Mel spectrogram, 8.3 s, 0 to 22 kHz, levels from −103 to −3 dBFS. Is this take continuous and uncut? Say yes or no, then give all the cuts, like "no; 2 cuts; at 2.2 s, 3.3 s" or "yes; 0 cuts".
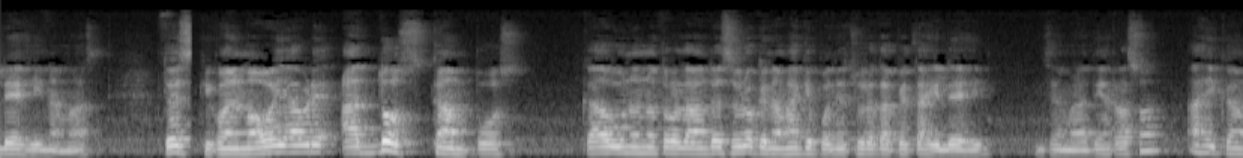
no; 1 cut; at 1.3 s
